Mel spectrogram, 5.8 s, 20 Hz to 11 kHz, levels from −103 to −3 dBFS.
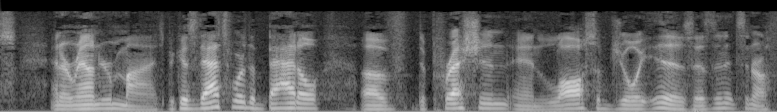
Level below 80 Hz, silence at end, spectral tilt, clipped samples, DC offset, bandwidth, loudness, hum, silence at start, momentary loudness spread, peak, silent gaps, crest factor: -58 dBFS; 0 s; -5 dB/octave; under 0.1%; 1%; 8 kHz; -29 LUFS; none; 0 s; 11 LU; -6 dBFS; none; 22 dB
